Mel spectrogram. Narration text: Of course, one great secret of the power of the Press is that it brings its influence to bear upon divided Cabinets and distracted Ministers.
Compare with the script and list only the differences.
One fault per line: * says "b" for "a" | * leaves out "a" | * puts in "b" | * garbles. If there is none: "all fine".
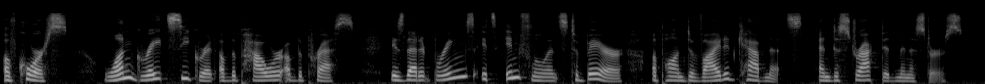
all fine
